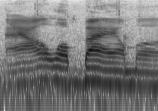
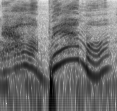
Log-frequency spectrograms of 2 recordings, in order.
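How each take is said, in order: First: Very low, slow drawn-out Alabama twang; mock Alabama accent. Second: Alabama twang swooping up into a question; mock Alabama accent. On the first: Guessing at the accent's origin. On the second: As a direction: echo it higher, as an exaggerated Alabama question. Echoing the guessed accent's origin.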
